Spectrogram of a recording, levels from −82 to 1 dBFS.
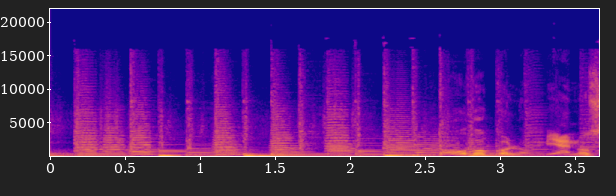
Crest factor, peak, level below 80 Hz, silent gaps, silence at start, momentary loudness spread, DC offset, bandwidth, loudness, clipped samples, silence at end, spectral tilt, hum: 18 dB; -6 dBFS; -44 dBFS; none; 0 s; 6 LU; under 0.1%; 18 kHz; -25 LUFS; under 0.1%; 0 s; -5 dB/octave; none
